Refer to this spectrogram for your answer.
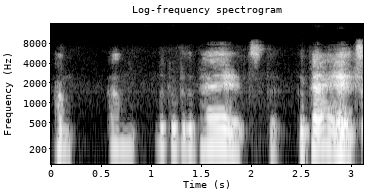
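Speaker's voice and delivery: high, soft, stammering murmur; embarrassed whisper. Retold or imitated. Mortified shopper repeats request to clerk, hushed. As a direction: keep it small and high, hoping nobody overhears. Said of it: "And I'm just whispering".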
